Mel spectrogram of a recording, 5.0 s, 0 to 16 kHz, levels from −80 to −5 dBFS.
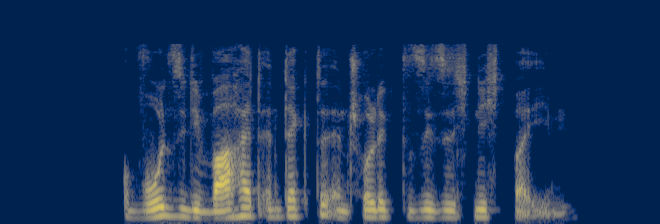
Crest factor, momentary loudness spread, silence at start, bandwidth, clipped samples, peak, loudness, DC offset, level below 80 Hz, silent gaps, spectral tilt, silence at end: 22 dB; 15 LU; 0.95 s; 8 kHz; under 0.1%; -4 dBFS; -26 LUFS; under 0.1%; -68 dBFS; 2.33-2.37 s, 2.97-3.01 s; -6 dB/octave; 0.7 s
